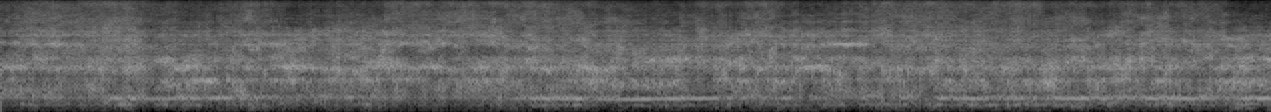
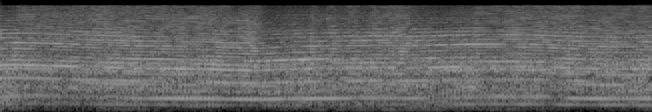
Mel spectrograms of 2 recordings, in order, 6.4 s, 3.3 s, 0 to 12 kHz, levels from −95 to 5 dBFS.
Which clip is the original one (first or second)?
second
